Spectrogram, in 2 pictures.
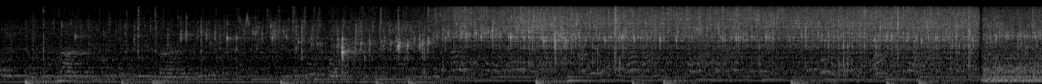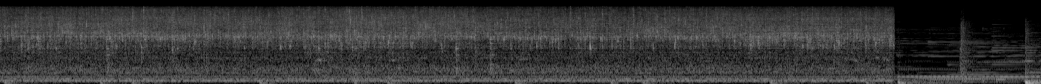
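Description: Beef-and-pork patties frying in hot vegetable oil in a stainless frying pan: the sizzle starts quietly with a few small knocks as patties go in, swells about four seconds in and then holds steady. Near the end it gives way to music.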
